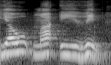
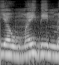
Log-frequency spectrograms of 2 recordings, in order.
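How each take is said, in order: First: A clear hamza separates the middle syllables. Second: The middle sounds run together without the hamza. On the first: The speaker calls it right. "இந்த இடத்துல ஹம்சாவுடைய உச்சரிப்பு சரிவர நீங்கள் உச்சரிக்கணும்" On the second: The speaker calls it wrong. "நிறைய பேர் பண்ணுற தவிர யவ் மைதீன் மைதீன்னு சேர்த்து சொல்கிறது"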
